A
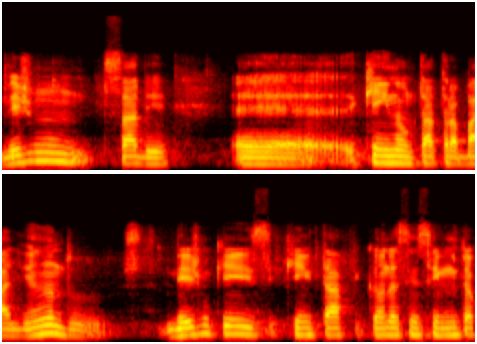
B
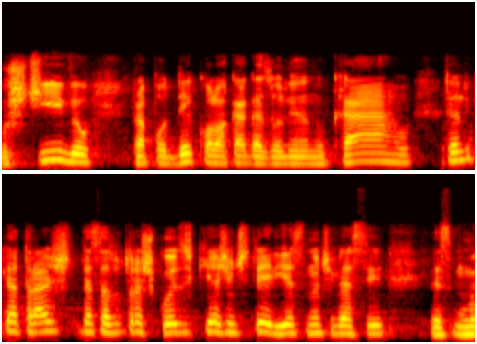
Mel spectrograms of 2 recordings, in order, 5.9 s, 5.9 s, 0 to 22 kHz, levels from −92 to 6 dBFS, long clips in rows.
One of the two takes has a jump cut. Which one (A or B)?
B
